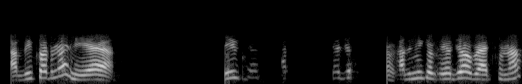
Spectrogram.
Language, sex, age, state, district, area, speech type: Maithili, female, 45-60, Bihar, Samastipur, rural, conversation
